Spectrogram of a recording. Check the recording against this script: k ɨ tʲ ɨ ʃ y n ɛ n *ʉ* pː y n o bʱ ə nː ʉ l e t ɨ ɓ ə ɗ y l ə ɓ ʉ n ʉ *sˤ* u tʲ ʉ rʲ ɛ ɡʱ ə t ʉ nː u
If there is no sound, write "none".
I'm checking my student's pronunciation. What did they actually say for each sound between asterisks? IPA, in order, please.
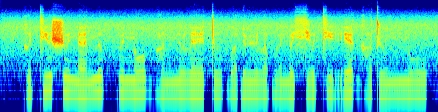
ɨ, sʲ

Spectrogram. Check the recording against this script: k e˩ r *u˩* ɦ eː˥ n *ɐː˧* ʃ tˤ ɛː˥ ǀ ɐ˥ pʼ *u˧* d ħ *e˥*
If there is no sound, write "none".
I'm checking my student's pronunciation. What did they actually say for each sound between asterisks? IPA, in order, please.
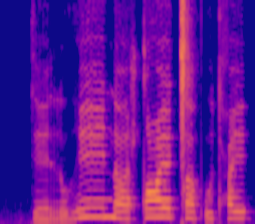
u˩, ɐː˧, u˧, e˥

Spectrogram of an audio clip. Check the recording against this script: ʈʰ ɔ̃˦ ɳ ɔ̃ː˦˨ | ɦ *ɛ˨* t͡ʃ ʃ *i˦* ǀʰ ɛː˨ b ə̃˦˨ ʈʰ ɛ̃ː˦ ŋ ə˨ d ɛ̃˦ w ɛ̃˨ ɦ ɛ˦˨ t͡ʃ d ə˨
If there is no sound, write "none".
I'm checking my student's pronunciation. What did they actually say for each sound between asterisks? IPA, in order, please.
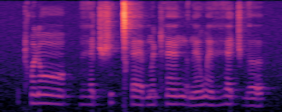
ɛ˨, i˦

